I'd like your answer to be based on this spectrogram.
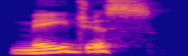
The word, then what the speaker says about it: Magus: So, the book is titled Exile Magus. I think that's how you say it. M-A-G-U-S. Magus? – Magus? – Magus. Magus? Magus. – I think so.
